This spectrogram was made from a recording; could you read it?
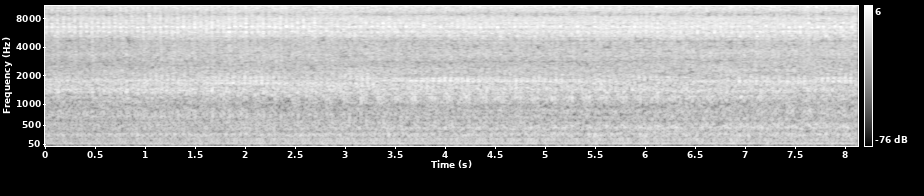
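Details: Mercedes ML320 (W164) that drives OK; revving from idle brings a deep, uneven grumbling noise under the engine roar from the front near the radiator, late in the rev. Source not yet identified.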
